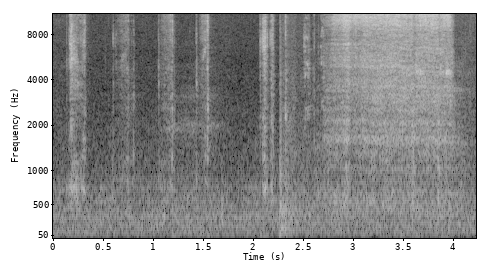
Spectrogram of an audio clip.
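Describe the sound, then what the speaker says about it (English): Old gasket material is scraped off the intake surface of a 2011-2020 Toyota Sienna 3.5L V6 in short, close scratchy strokes, followed by a longer hissing spray-like scrape before it stops. "Make sure we're scraping away from the ports."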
